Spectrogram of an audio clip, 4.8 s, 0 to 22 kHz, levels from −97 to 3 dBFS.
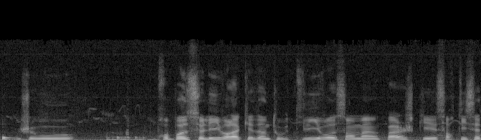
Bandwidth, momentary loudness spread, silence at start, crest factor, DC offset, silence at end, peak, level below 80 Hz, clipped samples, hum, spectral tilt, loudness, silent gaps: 16 kHz; 17 LU; 0 s; 20 dB; under 0.1%; 0 s; -16 dBFS; -54 dBFS; under 0.1%; none; -5.5 dB/octave; -37 LUFS; none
